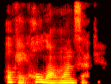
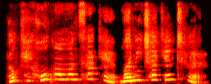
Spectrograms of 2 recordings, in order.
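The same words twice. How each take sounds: First: Said in the usual way. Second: Soothing doctor. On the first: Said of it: "own reply, contrasted with the doctor's". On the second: Retold or imitated. Doctor calms the upset mother.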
